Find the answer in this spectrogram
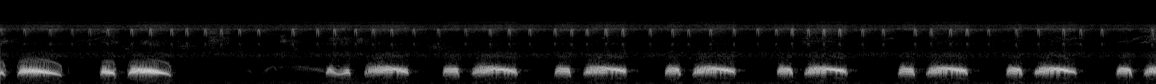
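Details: Spotted dove of the 'đồng pha chân cua' type, a strong cooer with a lively style, pushing its coos with a trailing flourish. Short-long paired coos repeat about once a second after a brief pause, over a steady high-pitched buzz.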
